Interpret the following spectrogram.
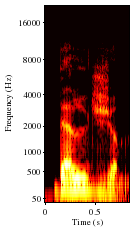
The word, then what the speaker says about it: Belgium: And the same goes for the country, Belgium. It's often mispronounced as a two-syllable word like Bel-gi-man, but it actually requires three. Bel-gi-um.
